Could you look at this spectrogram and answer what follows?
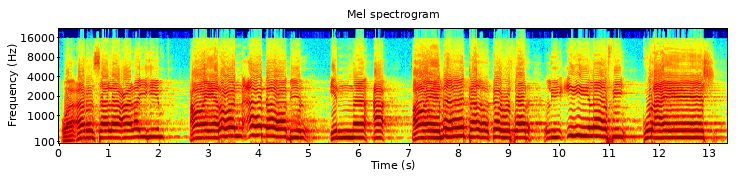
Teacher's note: ya mati sebelumnya fathah cenderung ke suara e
